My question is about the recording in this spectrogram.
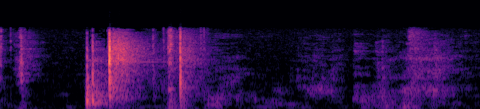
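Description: A few sharp knocks: a loud one about half a second in with a short ringing tail, another just before a second in, then fainter scraping noise.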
